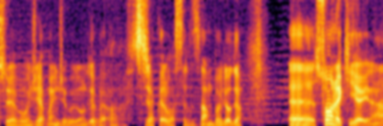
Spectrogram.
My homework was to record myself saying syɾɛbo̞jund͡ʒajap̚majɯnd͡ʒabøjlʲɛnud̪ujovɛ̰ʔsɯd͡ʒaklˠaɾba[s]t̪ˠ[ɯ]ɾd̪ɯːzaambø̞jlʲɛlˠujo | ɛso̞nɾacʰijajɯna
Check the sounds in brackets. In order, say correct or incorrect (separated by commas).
correct, correct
